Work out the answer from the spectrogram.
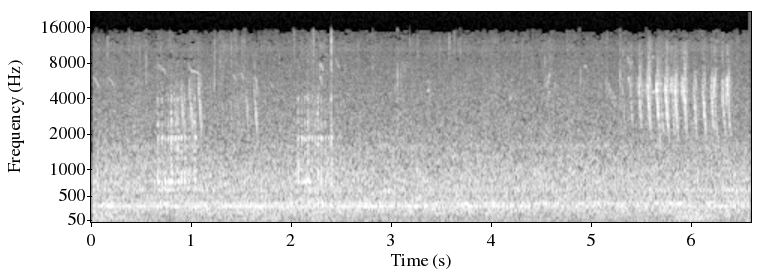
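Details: Common redpolls feeding at a feeding station in Helsinki, Finland, in January, in a mildly aggressive interaction, give three short bursts of buzzy, chattering notes about two seconds apart, the last longest, over steady hiss.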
